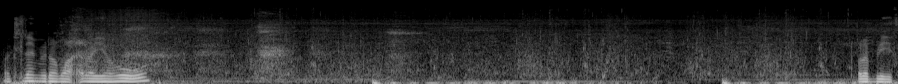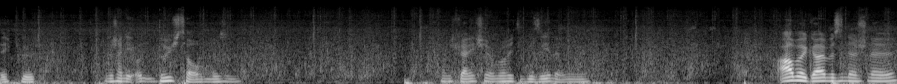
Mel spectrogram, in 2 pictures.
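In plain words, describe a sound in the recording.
Water splashes and sloshes as a swimmer paddles through it.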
